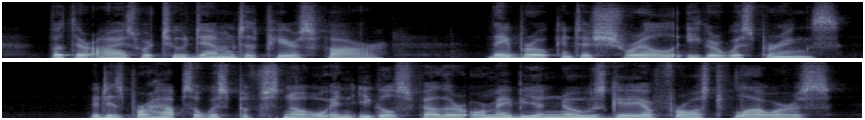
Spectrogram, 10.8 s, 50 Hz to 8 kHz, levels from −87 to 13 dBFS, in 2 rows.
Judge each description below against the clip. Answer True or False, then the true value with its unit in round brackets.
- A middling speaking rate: True (180 wpm)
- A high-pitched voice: False (170 Hz)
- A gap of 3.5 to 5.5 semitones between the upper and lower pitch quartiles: True (4.4 semitones)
